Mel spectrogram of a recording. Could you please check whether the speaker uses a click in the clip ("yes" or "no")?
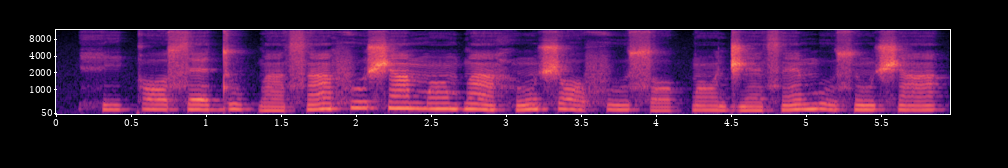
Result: no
